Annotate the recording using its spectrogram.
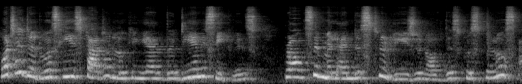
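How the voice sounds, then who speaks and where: A woman talks at a fairly quick pace with hardly any pauses, her pitch high and her intonation lively. Audible room echo is present. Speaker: postdoctoral researcher giving a talk; presenter. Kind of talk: lecture. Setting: library lecture room with audience. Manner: fast. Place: hall. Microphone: camera far.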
